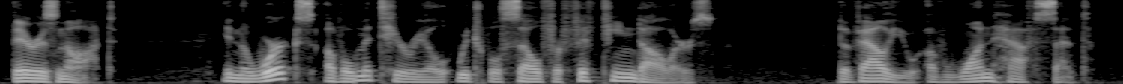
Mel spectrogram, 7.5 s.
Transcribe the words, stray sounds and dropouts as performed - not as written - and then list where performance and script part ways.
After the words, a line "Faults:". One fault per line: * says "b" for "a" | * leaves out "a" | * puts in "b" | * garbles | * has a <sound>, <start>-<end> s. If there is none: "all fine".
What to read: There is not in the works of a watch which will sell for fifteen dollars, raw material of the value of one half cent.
There is not in the works of a material which will sell for fifteen dollars, the value of one half cent.
Faults:
* says "material" for "watch"
* leaves out "raw material of"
